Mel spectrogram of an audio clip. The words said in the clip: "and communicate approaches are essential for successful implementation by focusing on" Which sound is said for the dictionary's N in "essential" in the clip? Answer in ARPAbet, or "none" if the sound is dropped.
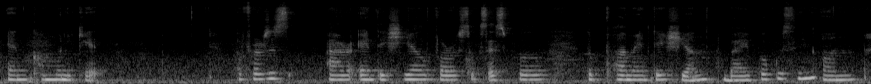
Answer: none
